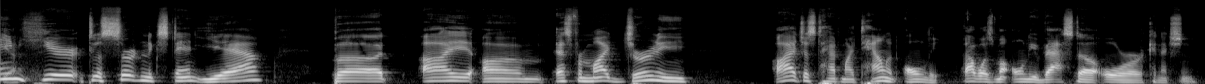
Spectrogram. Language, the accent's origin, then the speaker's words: English; Pakistan; now in Dubai, United Arab Emirates; I'm from Pakistan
